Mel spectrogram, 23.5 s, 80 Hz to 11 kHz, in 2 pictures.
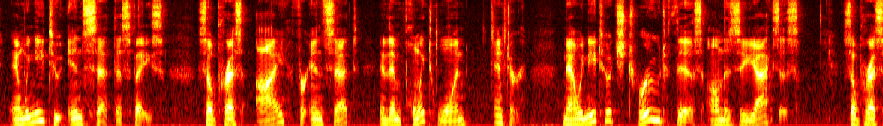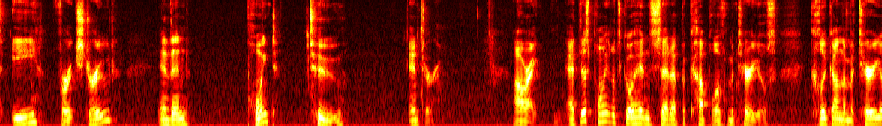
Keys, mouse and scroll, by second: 12.1 e, 23.0 click.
